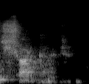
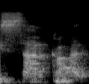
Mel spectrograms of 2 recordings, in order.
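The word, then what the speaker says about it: Sorcar: It was the legendary PC Shorkar. Not PC Sarkar, Shorkar. That's how Bengali is pronounced.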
